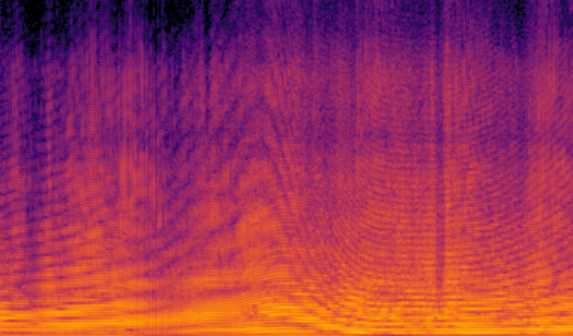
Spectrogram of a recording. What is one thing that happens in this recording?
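A model airplane engine whines loudly overhead, its pitch dipping and rising as it swoops.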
